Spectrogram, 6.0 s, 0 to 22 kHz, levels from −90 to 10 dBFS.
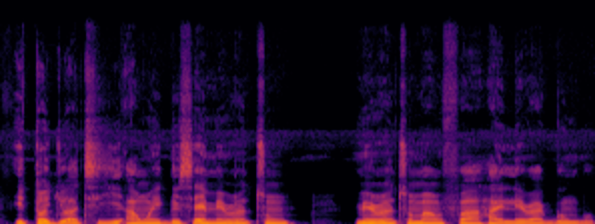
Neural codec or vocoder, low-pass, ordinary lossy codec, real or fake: none; 19.8 kHz; none; real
